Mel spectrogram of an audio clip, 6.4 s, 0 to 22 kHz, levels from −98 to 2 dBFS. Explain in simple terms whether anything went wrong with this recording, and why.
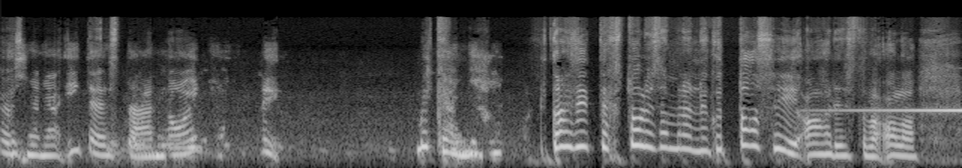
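Yes, several things go wrong.

From the start to 1.87 s, and again from 2.76 to 3.53 s, the talker's voice keeps dipping, getting duller and dropping out in pieces. Over about a second in the first stretch and most of the second, it falls to a noticeably quieter level. This is speech suppressed in double talk, likely caused by the echo canceller turning down everything while both people spoke at once. Unlike a plain dropout, the talker fades and muffles only while the other side is talking.

That other voice is the second problem: the other side's voice leaking through. A second, fainter person can be heard briefly at 0.73 to 0.92 s, for a longer stretch from 1.08 to 2.76 s, and most strongly from 3.01 to 3.37 s, where it is nearly as loud as the talker. It likely comes from the loudspeaker reaching the microphone without being fully removed. 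It is a different voice, not a delayed copy of the talker's own words.

From 5.32 s to the end there is a loudspeaker feedback squeal: a single steady tone at 1.6 kHz that swells over about a second until it is a little louder than the speech. The microphone is hearing the loudspeaker it feeds, and that one pitch keeps building on itself. A single rising tone sets it apart from hum or hiss.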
